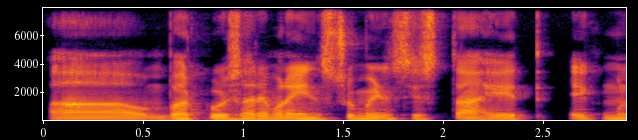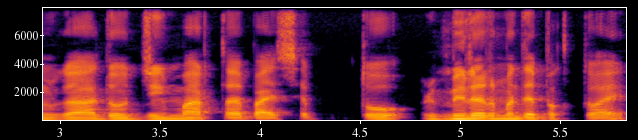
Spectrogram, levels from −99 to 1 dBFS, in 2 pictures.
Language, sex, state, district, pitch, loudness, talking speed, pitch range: Marathi, male, Maharashtra, Nagpur, 110 Hz, -20 LUFS, 165 wpm, 100-115 Hz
